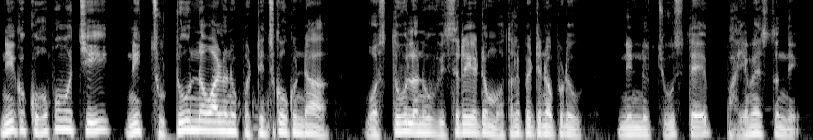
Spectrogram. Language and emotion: Telugu, fearful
